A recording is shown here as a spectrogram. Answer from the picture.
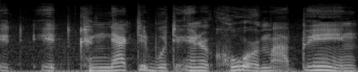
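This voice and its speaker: A man speaks at a fairly high pitch. Noticeable background noise is present. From Kentucky, Adair County. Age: 60s. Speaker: poet. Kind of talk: radio interview. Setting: radio studio. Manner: animated.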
